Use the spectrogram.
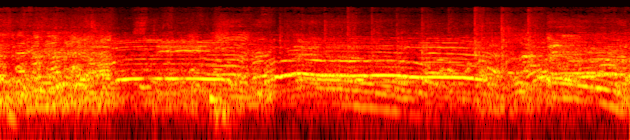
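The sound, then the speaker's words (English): A loud, steady crowd roar at a show, with overlapping voices cheering and one sustained, wavering yell cutting through the din for several seconds. “No, but that's what the crowd sounded like.”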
